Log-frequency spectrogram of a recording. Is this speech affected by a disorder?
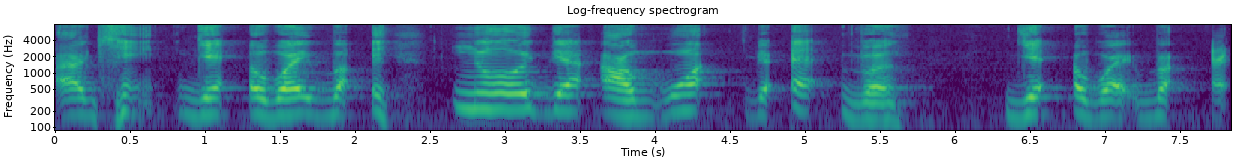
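Yes: cerebral palsy.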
